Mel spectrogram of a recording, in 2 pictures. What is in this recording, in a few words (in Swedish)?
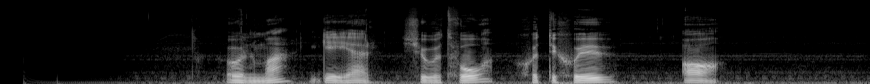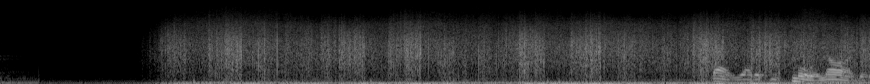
Hede, dialekter, sagor; Folkminnen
